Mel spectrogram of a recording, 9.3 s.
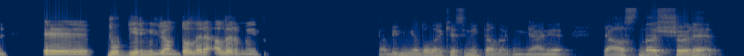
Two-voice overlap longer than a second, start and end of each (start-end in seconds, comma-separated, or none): none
